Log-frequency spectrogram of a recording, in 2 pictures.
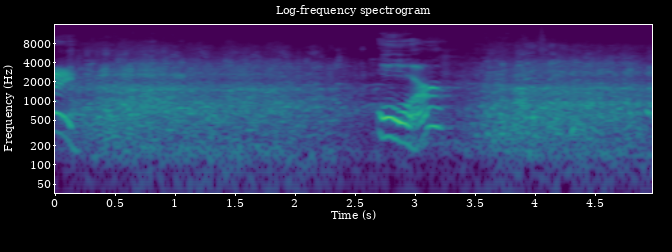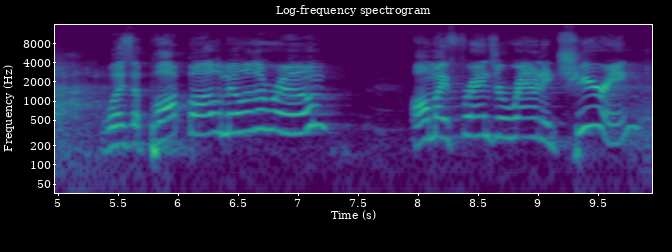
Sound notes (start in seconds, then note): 0.1 audience laughing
